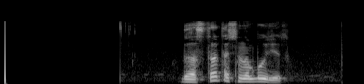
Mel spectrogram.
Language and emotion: Russian, neutral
